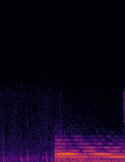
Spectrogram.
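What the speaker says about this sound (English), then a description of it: "Hey, there's a bell!" A bell in Dark Souls II strikes once, suddenly and loudly, then rings on with a steady, bright sustained tone. A few soft thuds and footfalls come before it.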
